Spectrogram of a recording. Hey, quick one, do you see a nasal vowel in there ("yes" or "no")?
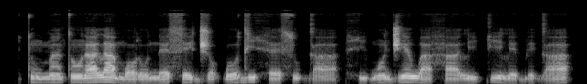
yes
